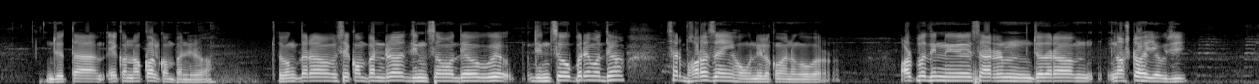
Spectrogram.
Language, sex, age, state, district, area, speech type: Odia, male, 18-30, Odisha, Kendrapara, urban, spontaneous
